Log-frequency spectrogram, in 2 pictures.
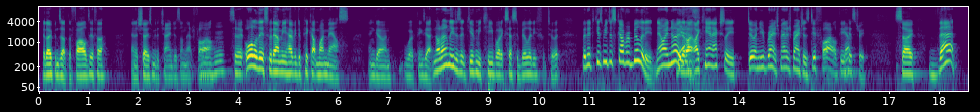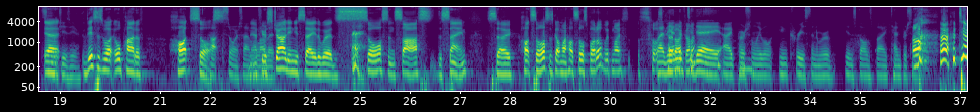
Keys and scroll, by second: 11.1 alt+m, 20.3 alt+Tab.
